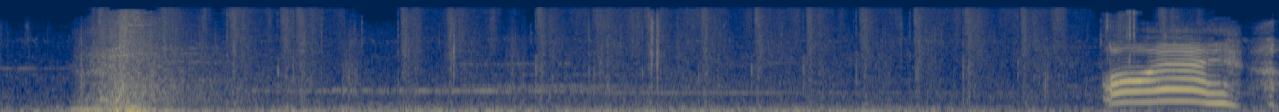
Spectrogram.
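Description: Footsteps tap quickly on dirt.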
